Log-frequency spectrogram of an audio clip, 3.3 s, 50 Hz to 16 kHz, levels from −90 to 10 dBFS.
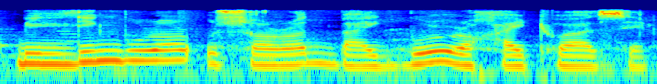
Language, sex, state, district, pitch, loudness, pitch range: Assamese, female, Assam, Kamrup Metropolitan, 200 Hz, -17 LUFS, 175-230 Hz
